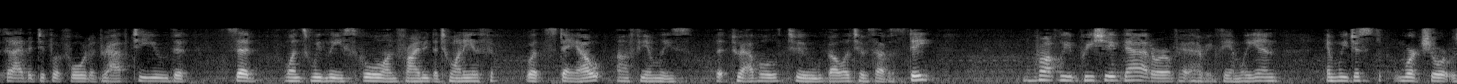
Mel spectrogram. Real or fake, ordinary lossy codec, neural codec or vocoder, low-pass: fake; MP3, 24 kbps; codec, 16 kHz in and 24 kHz out, 0.6 kbps, FocalCodec, streaming, 4096 codes; 5.4 kHz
